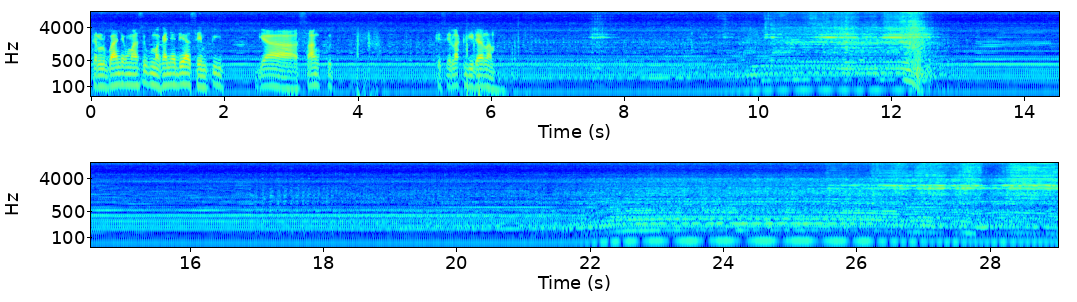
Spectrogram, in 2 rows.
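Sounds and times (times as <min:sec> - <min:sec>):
electric motor hum: 0:00.0 - 0:15.6.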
